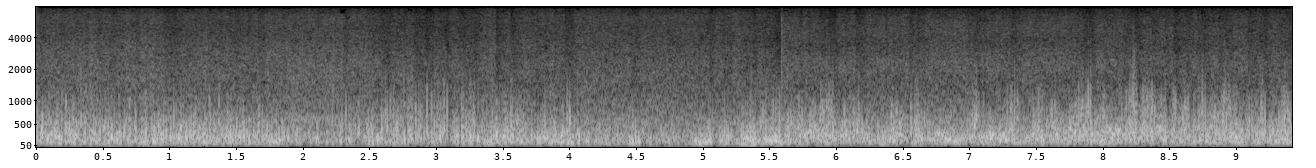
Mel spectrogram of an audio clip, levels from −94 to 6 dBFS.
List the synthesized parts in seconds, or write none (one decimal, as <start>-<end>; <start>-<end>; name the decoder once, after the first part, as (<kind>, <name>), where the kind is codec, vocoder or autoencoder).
2.5-3.4 (vocoder, BigVGAN v2); 7.1-8.2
